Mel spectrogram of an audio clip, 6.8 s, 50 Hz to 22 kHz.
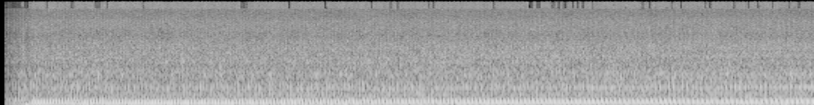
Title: BS6 MISFIRE ENGINE #automobile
